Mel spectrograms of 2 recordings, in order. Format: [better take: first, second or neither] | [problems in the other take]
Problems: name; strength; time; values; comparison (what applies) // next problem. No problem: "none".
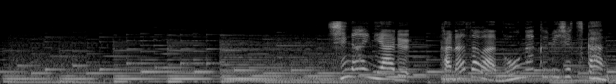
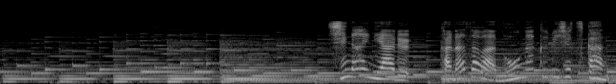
second | background sound (Engine); 14 dB below the speech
